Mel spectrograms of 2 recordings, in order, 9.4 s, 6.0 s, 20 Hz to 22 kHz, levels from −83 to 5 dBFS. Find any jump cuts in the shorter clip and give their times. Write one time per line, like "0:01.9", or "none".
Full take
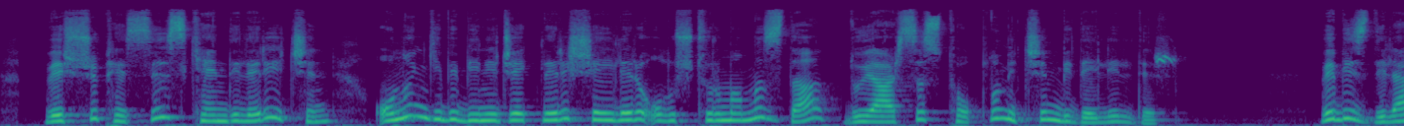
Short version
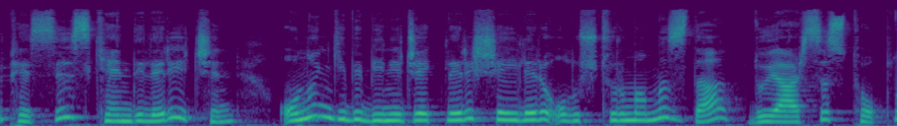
none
